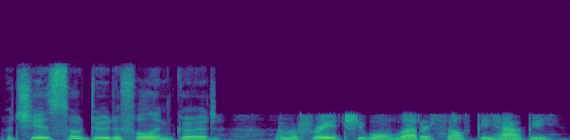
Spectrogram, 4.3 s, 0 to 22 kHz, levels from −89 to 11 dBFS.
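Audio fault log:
1.62 s to the end, adaptive stream at a lower bitrate: with no gap, the treble suddenly vanishes above about 4.2 kHz and the sound turns dull, with more codec artefacts. This fits the stream switching from roughly 64 kbit/s Opus to a much lower-bitrate version near 8 kbit/s.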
